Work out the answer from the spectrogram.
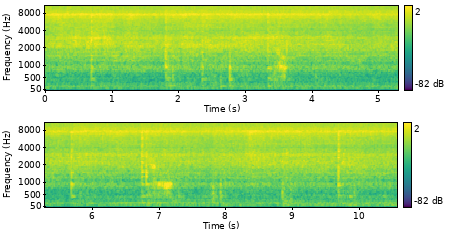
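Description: Boiled anguli pitha (finger-shaped dough pieces) sizzling in oil and spice paste in a wok as they are gently stirred with a spatula: a steady sizzle, with occasional light knocks and scrapes of the spatula against the pan.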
